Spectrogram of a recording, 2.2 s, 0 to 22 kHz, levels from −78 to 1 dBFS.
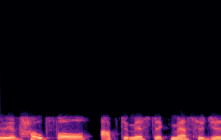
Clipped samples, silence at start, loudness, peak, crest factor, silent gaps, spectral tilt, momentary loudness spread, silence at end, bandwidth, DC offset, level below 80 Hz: under 0.1%; 0 s; -18 LUFS; -4 dBFS; 14 dB; none; -9.5 dB/octave; 3 LU; 0 s; 4.1 kHz; under 0.1%; -60 dBFS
